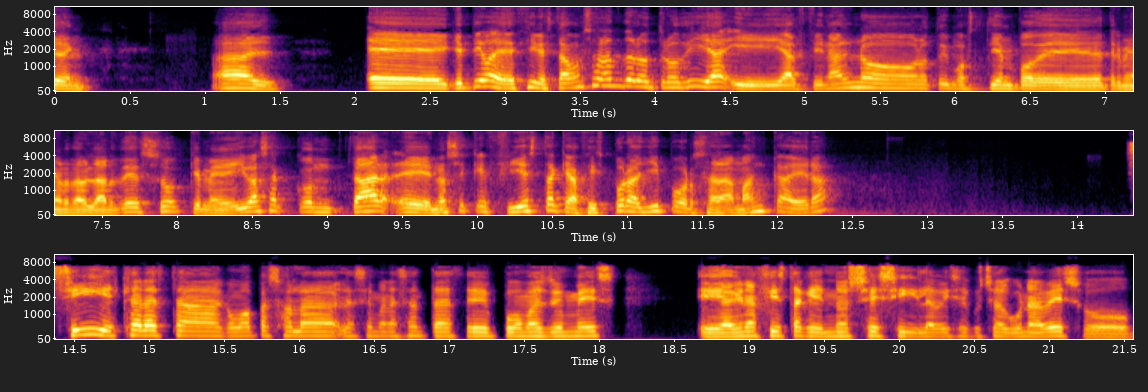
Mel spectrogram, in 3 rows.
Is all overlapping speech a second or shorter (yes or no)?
yes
